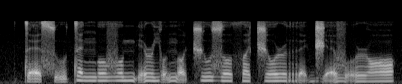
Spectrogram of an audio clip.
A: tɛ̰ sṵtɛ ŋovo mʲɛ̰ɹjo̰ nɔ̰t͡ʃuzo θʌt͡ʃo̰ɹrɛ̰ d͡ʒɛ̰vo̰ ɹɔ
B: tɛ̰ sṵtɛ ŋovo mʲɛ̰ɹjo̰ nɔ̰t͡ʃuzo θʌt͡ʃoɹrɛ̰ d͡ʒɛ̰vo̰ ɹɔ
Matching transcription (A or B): B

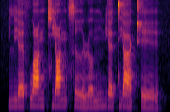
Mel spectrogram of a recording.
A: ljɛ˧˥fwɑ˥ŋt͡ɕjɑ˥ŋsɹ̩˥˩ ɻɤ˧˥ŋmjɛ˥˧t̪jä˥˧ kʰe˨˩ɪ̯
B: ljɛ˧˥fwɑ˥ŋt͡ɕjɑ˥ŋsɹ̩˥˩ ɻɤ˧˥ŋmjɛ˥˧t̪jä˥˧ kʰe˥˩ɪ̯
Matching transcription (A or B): B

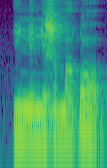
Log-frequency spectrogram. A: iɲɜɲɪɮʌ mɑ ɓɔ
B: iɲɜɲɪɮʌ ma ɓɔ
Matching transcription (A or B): A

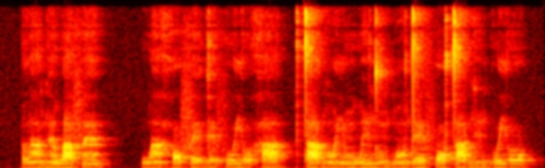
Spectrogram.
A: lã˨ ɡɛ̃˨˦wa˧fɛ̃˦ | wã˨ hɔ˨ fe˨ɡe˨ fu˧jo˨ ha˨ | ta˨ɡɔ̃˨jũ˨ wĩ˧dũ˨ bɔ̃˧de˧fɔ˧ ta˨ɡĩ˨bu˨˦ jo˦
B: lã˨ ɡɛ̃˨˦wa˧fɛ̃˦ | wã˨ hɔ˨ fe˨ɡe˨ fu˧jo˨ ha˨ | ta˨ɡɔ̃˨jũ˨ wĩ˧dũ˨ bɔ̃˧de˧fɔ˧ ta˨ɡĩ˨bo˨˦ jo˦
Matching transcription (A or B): A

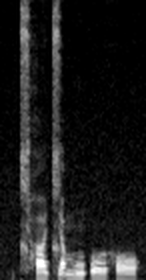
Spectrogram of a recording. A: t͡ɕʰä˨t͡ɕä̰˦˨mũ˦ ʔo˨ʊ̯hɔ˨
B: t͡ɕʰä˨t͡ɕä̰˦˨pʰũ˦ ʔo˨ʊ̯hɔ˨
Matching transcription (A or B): A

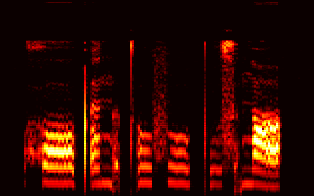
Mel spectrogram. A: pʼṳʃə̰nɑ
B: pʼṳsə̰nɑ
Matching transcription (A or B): B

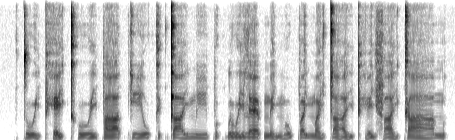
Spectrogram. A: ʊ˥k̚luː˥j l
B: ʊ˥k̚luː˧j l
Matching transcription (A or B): A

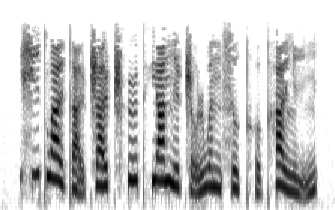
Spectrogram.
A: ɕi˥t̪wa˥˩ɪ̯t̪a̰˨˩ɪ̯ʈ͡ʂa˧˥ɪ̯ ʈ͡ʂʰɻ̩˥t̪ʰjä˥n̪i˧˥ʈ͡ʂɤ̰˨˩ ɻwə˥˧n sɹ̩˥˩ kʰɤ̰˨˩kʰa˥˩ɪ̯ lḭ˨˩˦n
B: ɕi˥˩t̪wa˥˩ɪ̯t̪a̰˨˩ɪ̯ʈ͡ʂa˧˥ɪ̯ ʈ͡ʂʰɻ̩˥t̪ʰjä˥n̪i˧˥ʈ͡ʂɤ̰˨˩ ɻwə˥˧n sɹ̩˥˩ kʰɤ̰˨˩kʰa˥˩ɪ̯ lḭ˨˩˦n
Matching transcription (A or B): A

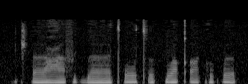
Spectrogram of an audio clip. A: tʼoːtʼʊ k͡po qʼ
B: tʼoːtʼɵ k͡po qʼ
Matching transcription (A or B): B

